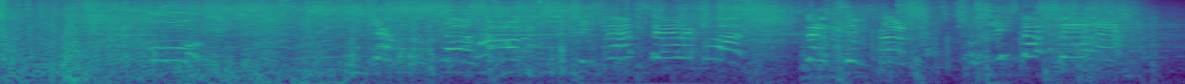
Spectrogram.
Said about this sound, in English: The floor manager arrives and gawks. He charges the Santa, and they both crash through the tables holding the models.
